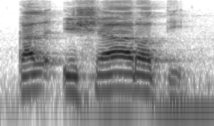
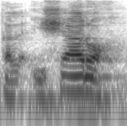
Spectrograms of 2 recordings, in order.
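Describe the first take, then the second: First: The last word keeps its full ending 'ati'. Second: The last word stops short, ending in 'ah'. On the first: The word is read with all its vowel marks. "sesuai Arabnya dulu, uh, dibaca apa adanya ya" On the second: The reading pauses at the end of the word. "kalau dibaca waqaf itu berhenti kal isyarah"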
